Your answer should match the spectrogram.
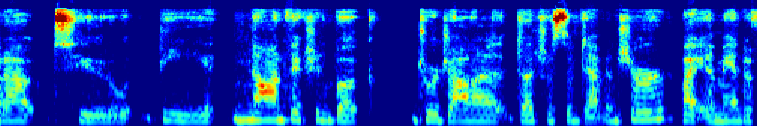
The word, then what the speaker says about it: Georgiana: Oh, and I will note, because she and her friends liked to say things weird, she pronounced her name Georgiana.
